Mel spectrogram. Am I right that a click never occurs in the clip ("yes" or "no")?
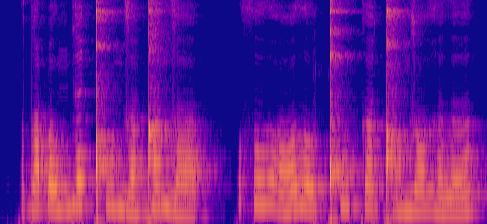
no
